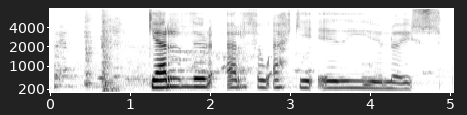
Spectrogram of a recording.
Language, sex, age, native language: Icelandic, female, 18-19, Icelandic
